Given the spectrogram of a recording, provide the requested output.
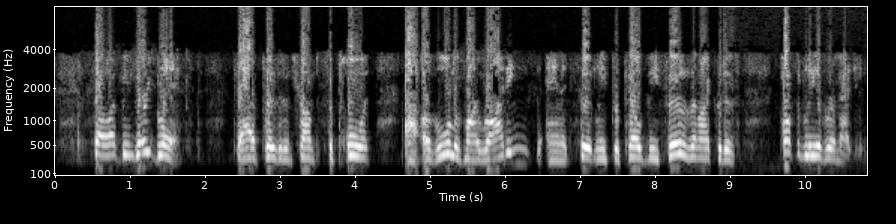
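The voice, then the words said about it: Australian accent. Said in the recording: “I'm glad that's an Australian accent ... I am a legal immigrant from Australia ... the accent never”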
